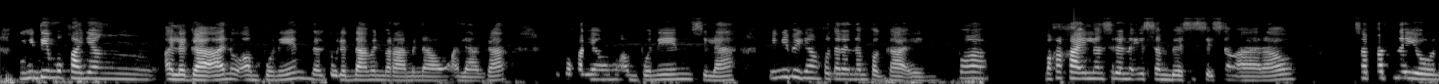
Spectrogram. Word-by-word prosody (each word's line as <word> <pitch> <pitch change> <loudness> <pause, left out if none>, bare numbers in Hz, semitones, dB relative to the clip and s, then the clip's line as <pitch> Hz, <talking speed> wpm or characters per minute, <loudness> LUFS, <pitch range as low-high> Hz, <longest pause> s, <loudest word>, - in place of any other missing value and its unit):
kung 270 - -6
hindi 325 +3 +6
mo 315 - +1
kayang 275 -2 +5 0.6
alagaan 215 -1 +7
o - - -4
ampunin 210 +6 -3
dahil 220 -1 -3
tulad 215 -2 -2
namin 210 +1 +2
marami 190 -1 0
na 190 -1 -3
akong 180 0 -4
alaga, 180 +2 -3 0.6
di - - -25
ko - - -5
kayang 230 -1 0 0.2
ampunin 220 +3 -2 0.2
sila, 195 -2 -2 0.5
binibigyan 305 -3 -2
ko - - -8
na 250 -1 -2
lang 240 -1 -1
ng 230 -1 -6
pagkain 140 - -2 0.3
pa 285 0 -3 0.8
makakain 275 0 +6
lang 270 -1 -2
sila 270 -1 0
ng 240 -1 -3
isang 240 -2 -2
beses 215 +2 -4
sa - - -4
isang 285 +8 -7 0.2
araw 195 +4 0 0.8
sapat 300 +1 +2
na 300 - +3
yun 235 -3 +1
230 Hz, 160 wpm, -22 LUFS, 205-270 Hz, 0.8 s, alagaan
